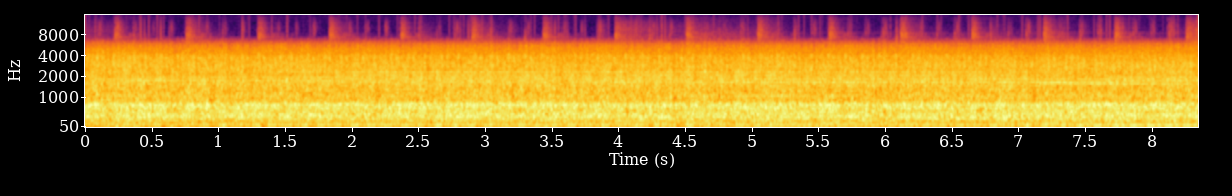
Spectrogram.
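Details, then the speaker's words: Dodge, 190,000 km, losing antifreeze into cylinders and out the tailpipe, before K-Seal takes effect: loose, uneven rough idle under a loud hissy exhaust; head gasket leak suspected per computer, unconfirmed. "it's running rough needless to say we believe it's a head gasket week that's what the computer said"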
